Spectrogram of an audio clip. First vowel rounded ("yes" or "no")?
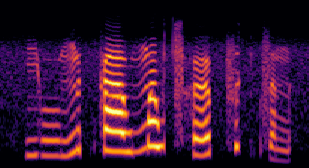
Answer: yes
